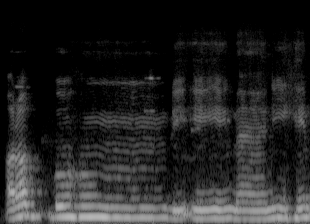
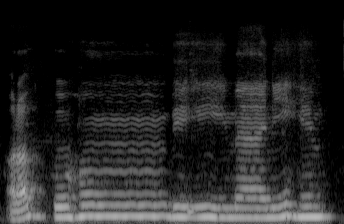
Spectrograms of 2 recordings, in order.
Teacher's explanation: So we have meme followed by ba. So 2 harakat hiding the meme. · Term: إخفاء شفوي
